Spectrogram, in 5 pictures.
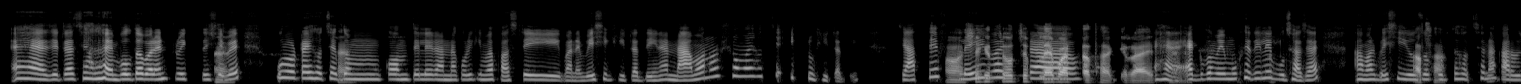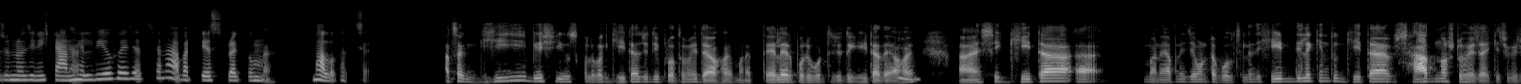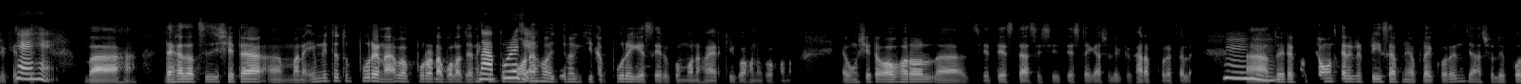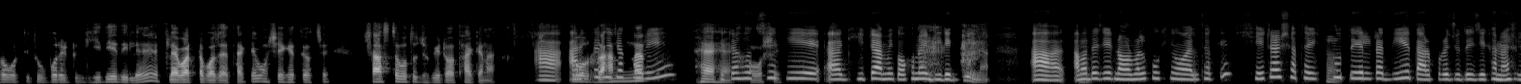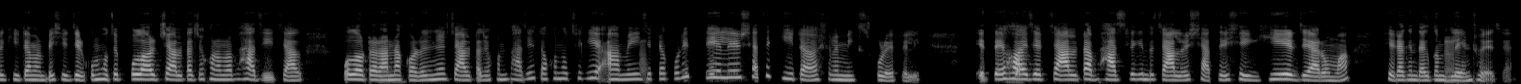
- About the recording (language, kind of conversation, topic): Bengali, podcast, রেসিপি ছাড়াই আপনি কীভাবে নিজের মতো করে রান্না করেন?
- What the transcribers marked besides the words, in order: tapping; other background noise; throat clearing; unintelligible speech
